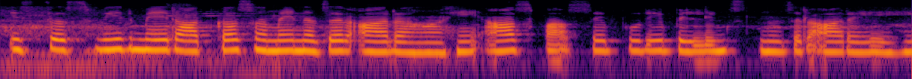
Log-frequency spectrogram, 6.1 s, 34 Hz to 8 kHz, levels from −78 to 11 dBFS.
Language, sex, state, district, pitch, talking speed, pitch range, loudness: Hindi, female, Punjab, Kapurthala, 240 Hz, 175 wpm, 225-250 Hz, -16 LUFS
